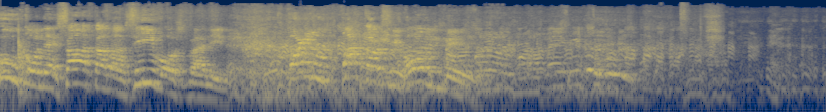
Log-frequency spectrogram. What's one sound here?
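Several young people talk and laugh loudly close by.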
